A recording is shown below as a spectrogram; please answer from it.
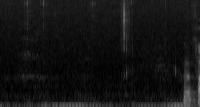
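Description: Faint clicks and light scratching of a stylus tip on a graphics tablet as handwriting is drawn, with one sharper tap about a second in.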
